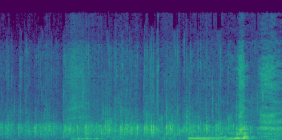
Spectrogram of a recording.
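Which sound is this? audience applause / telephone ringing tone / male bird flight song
audience applause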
